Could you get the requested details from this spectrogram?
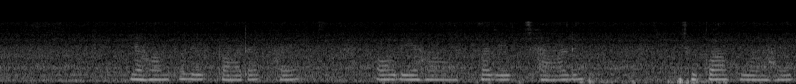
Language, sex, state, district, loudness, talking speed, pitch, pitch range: Hindi, female, Andhra Pradesh, Anantapur, -37 LUFS, 115 wpm, 220 Hz, 210-225 Hz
